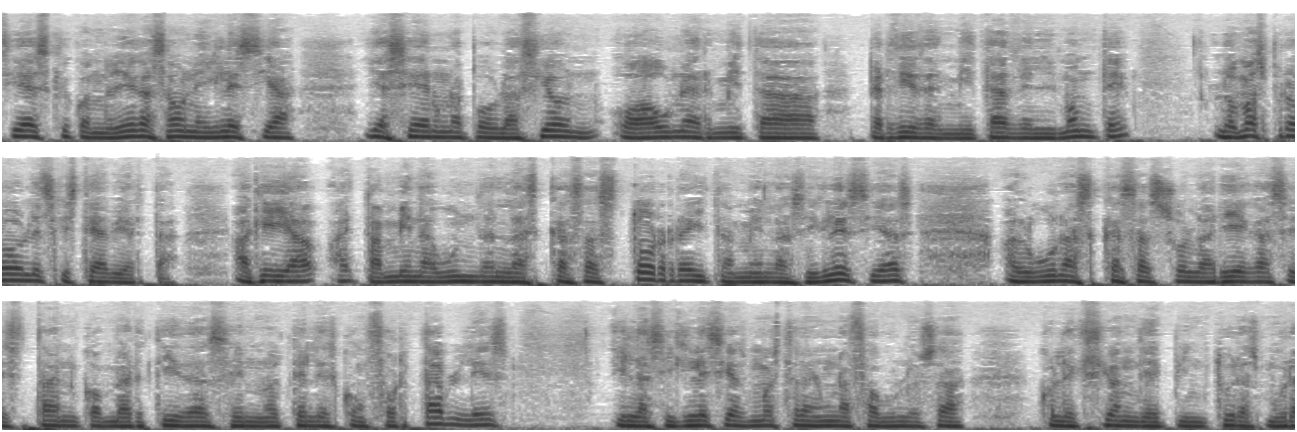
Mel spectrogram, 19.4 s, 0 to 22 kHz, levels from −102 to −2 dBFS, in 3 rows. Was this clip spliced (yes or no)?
yes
